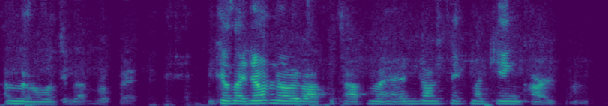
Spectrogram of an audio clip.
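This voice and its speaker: Woman with vocal fry, chatting casually. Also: rapid-fire, dull audio, slight background noise. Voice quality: vocal fry, shrill edge. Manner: excitable, panting into the mic. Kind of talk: casual live chat.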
